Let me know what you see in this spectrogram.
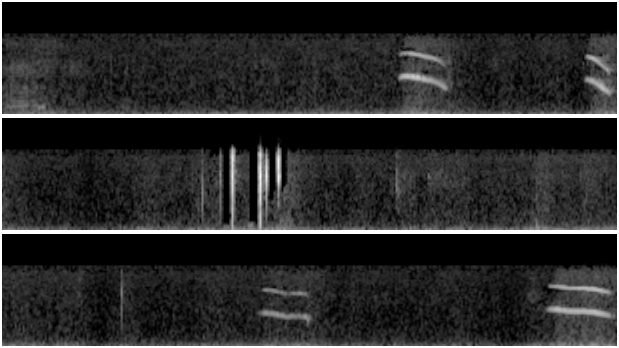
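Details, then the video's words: Old English Sheepdog puppies, born three weeks earlier, at play after feeding, giving thin descending whines at spaced intervals, with a brief clatter of knocks in the middle. "Old English Sheepdog puppies play time"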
